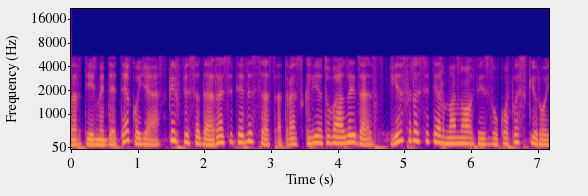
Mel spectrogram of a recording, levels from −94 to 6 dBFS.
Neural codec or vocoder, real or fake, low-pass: autoencoder, 48 kHz, 32 numbers a frame, DAC-VAE, trained on Japanese speech; fake; 5.4 kHz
